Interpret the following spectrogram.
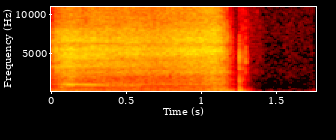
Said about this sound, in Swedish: Så om inandningen lät så här,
